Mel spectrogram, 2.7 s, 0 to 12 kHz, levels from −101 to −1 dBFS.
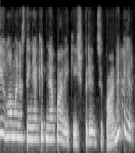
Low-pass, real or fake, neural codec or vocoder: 9.9 kHz; fake; vocoder, 22.05 kHz, 80 mel bands, Vocos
